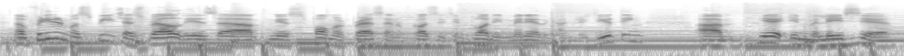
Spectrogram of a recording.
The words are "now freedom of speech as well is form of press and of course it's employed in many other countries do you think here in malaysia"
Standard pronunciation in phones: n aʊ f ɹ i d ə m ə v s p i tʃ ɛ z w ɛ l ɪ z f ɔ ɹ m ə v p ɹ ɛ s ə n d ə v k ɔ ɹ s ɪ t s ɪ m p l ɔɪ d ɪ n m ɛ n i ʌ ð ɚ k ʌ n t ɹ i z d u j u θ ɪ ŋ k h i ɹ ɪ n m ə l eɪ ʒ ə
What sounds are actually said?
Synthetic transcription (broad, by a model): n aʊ f ɹ i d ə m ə s p i tʃ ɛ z w ɛ l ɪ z f ɔ m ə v p ɹ ɛ s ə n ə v k ɔ s ɪ t s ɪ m p l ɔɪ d ɪ n m ɛ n i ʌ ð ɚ k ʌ n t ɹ i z d u j u t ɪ ŋ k h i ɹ ɪ n m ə l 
